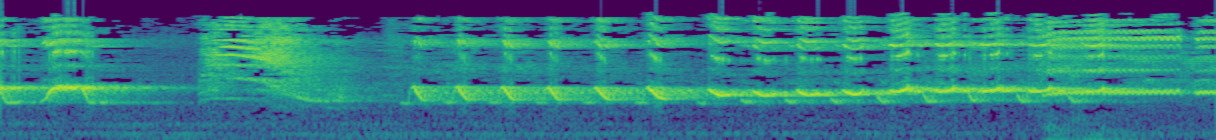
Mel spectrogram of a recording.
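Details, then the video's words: Masked laughingthrush singing in the early morning for daily voice training: loud series of clear, rising notes near the middle register, repeated about twice a second, after a brief harsh burst, with a sharp click near the end. "Khướu hót luyện giọng mỗi ngày vào sáng sớm mái ro ro | Masteran Poksay hongkong"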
